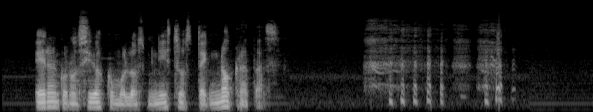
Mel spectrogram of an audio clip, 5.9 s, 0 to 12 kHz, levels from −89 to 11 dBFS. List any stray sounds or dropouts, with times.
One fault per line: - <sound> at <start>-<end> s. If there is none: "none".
- laugh at 3.6-5.2 s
